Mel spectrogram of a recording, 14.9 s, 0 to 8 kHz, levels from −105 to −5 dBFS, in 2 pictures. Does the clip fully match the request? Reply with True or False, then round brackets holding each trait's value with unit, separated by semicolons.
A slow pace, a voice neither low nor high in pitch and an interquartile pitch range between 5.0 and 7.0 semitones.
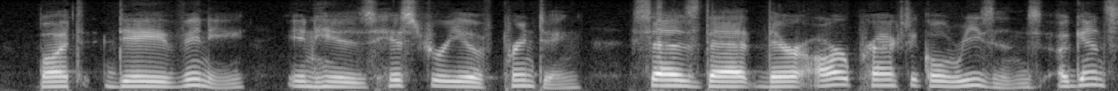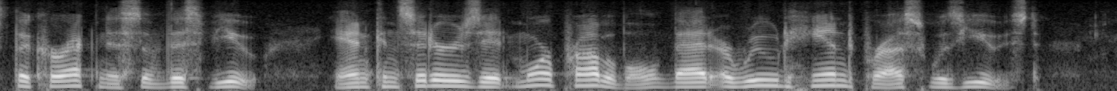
False (130 wpm; 160 Hz; 3.9 semitones)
